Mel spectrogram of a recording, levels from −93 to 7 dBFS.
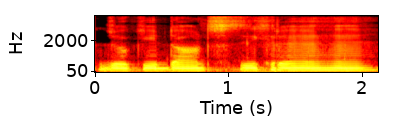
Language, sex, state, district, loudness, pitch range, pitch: Hindi, male, Jharkhand, Deoghar, -12 LUFS, 110-115 Hz, 110 Hz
